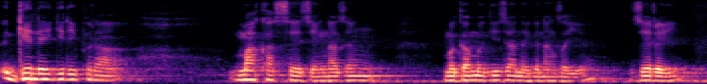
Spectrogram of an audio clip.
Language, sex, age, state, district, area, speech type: Bodo, male, 30-45, Assam, Baksa, urban, spontaneous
